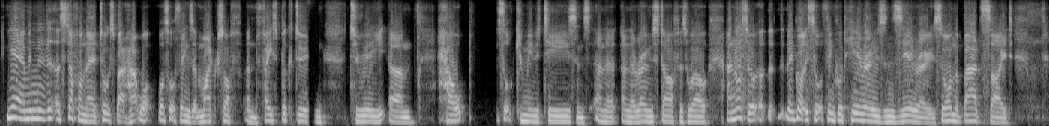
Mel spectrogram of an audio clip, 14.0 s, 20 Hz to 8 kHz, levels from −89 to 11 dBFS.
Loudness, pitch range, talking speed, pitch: -16 LUFS, 130-170 Hz, 225 wpm, 140 Hz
